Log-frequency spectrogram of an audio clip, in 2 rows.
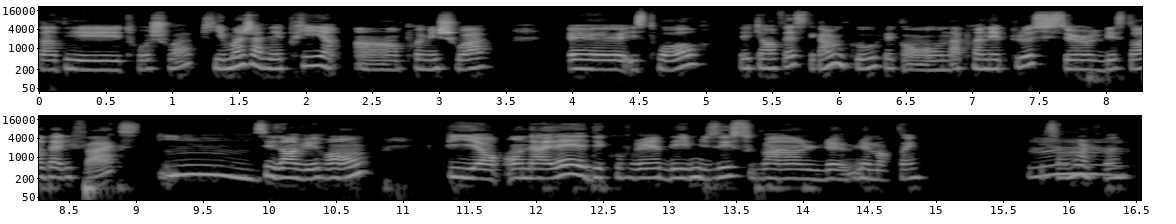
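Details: Stuttering in an 18-year-old female student, diagnosed at about age 4, with several speech therapy follow-ups since primary school; French speech.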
